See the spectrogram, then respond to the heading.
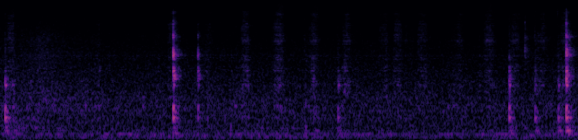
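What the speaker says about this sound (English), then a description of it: "I'm just adding some colour to those leaves" A pencil scratches and rubs steadily across paper while leaves on a card-making die project are coloured in, soft continuous strokes with a few sharper ticks, close and quiet, no talking.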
